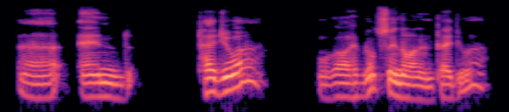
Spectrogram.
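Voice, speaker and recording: A man's dark, mellow, medium-pitched voice with ordinary pitch variation and a moderate pace. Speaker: law professor introducing a speaker. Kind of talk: seminar introduction speech.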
